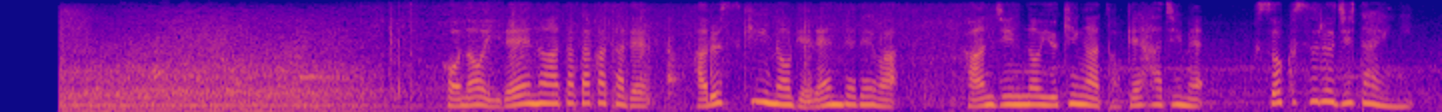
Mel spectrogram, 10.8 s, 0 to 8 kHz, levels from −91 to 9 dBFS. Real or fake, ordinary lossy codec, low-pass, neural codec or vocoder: fake; Opus, 24 kbps; 7.2 kHz; vocoder, 44.1 kHz, 80 mel bands, Vocos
